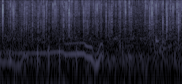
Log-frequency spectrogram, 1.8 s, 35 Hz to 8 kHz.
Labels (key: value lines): label: biophony, cascading saw
recorder: SoundTrap 600 or HydroMoth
